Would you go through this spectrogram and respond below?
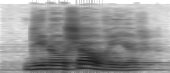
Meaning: dinosaur
- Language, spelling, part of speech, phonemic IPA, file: Dutch, dinosauriër, noun, /ˌdi.noːˈsɑu̯.ri.ər/, Nl-dinosauriër.ogg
